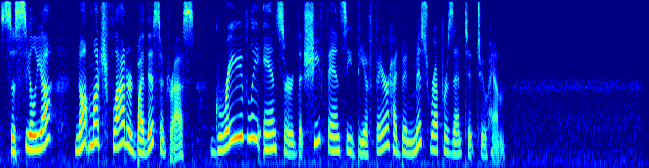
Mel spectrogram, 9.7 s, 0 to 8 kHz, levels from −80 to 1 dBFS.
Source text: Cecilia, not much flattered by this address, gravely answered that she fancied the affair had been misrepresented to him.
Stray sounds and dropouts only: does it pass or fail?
pass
